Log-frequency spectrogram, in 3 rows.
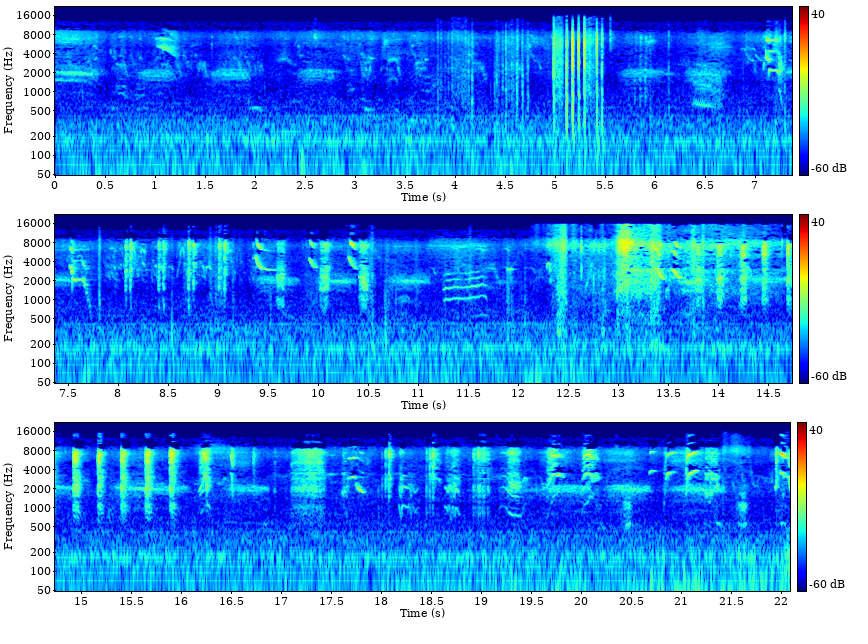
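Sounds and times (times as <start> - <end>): birds chirping and whistling: 6.6 - 10.6, 11.5 - 22.0.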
